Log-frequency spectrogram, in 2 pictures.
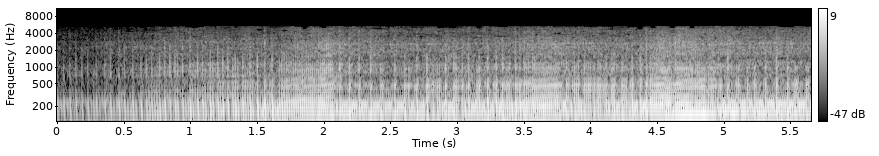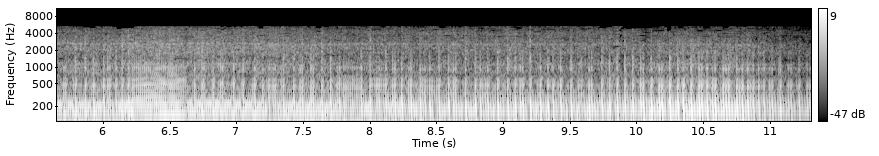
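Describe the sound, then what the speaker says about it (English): An Italian scooter with a learner dual control runs on the highway, its small engine buzzing loud and continuously with rising and falling revs and a raspy, clattering tone throughout. "But this Italian scooter is fitted with a specially designed dual control to make learning to ride safer on the highway."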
